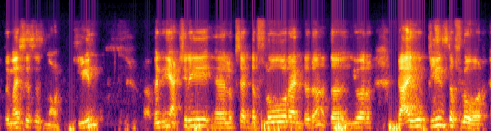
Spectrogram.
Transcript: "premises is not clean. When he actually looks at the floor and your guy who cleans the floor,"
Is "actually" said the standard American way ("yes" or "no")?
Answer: yes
